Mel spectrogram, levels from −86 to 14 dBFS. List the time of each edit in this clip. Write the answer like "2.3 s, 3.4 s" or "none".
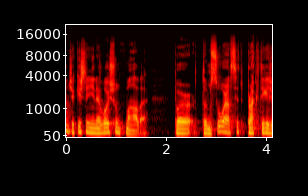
none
